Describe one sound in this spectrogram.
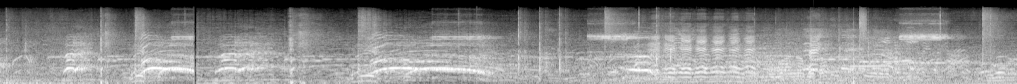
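Young men shout loudly outdoors during a ball game.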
